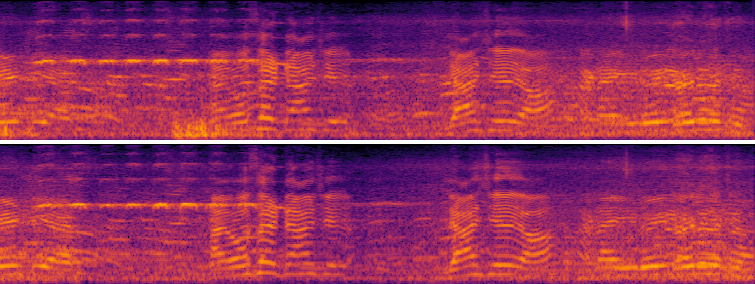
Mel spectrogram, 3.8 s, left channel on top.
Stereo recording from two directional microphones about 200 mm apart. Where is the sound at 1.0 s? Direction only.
55° right (ahead or behind).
